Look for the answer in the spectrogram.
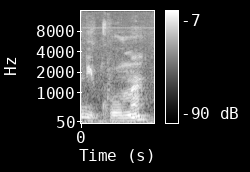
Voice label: "fruit", Kibembe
